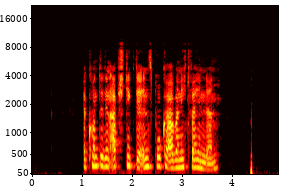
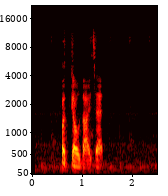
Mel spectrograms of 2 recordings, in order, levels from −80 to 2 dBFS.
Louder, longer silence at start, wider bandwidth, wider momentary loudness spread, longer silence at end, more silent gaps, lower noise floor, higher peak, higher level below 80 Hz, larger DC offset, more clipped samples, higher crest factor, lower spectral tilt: first, -20 LUFS vs -30 LUFS; first, 1 s vs 0.6 s; second, 9.4 kHz vs 12.5 kHz; first, 18 LU vs 12 LU; second, 0.55 s vs 1.1 s; neither; first, -77 dBFS vs -62 dBFS; first, -4 dBFS vs -12 dBFS; first, -48 dBFS vs -84 dBFS; neither; neither; about the same, 18 dB vs 22 dB; about the same, -5 dB/octave vs -4.5 dB/octave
